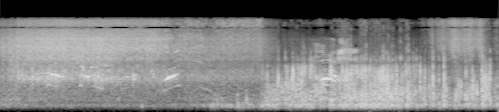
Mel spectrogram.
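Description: Skis sliding and scraping over packed snow, with wind rushing on the microphone of a camera carried by a moving skier: a steady hiss for about the first three seconds, then rougher scraping. Faint voices come through now and then.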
